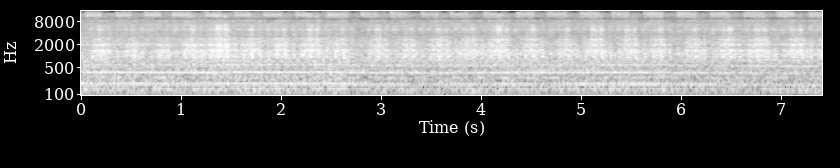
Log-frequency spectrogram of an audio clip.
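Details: John Deere grader or 6850 articulating tractor diesel revived after sitting, at almost wide-open throttle: loud clatter with an uneven, lumpy beat about three a second, hunting and stumbling; air in fuel not yet purged.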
